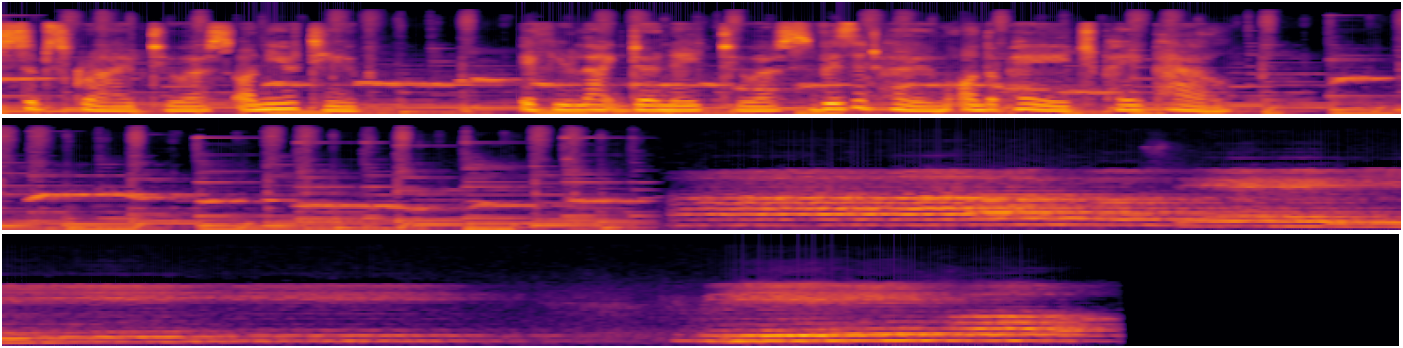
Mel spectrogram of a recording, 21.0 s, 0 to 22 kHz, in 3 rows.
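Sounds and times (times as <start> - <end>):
sustained choral chords: 10.3 - 16.5, 17.4 - 19.6.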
